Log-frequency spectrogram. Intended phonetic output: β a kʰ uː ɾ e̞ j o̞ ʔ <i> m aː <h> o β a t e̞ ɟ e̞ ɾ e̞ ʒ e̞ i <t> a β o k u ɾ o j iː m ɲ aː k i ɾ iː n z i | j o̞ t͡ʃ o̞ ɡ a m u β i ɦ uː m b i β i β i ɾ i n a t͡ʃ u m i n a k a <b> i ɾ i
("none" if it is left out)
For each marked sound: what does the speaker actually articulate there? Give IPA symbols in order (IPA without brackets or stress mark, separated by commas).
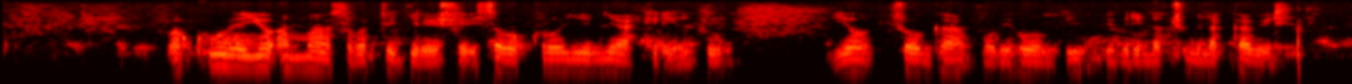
a, s, s, β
